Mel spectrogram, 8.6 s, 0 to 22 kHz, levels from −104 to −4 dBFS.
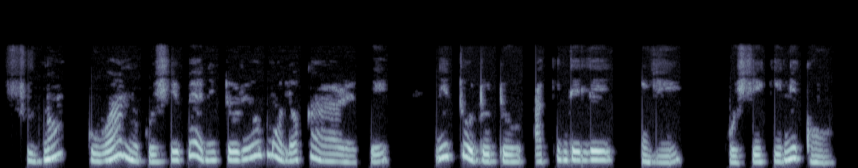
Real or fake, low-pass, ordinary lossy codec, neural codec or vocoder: fake; 7.2 kHz; none; vocoder, 44.1 kHz, 128 mel bands every 256 samples, BigVGAN v2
